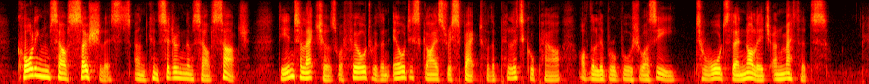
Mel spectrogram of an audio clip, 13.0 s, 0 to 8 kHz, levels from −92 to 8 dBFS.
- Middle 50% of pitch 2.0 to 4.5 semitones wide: No, average, 5.3 semitones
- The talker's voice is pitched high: No, low, 130 Hz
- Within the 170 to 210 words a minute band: No, slow, 135 wpm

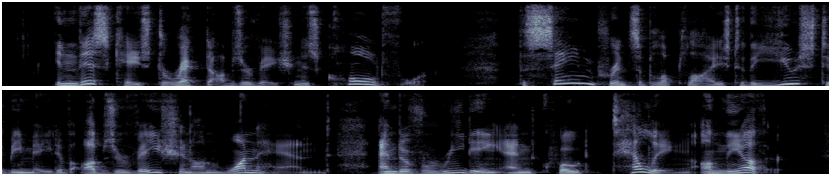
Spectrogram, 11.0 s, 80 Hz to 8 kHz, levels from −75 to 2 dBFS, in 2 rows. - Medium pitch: Yes, medium, 145 Hz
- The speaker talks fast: No, average, 170 wpm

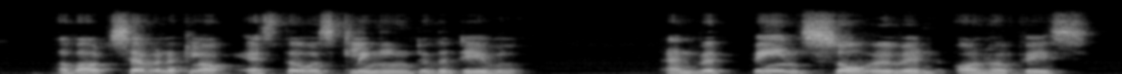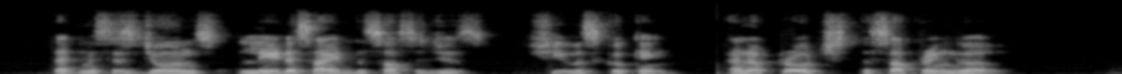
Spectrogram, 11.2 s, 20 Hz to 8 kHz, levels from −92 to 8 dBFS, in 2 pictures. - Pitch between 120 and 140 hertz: Yes, low, 135 Hz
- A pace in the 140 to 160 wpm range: No, average, 170 wpm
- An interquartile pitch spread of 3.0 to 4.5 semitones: No, narrow, 2.6 semitones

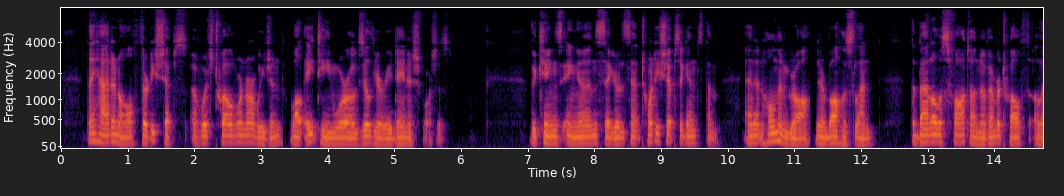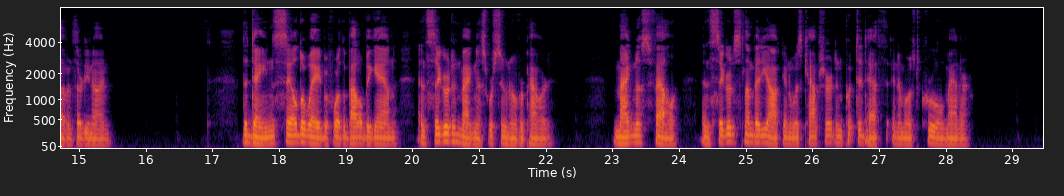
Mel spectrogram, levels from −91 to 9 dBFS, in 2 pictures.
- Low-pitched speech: Yes, very low, 90 Hz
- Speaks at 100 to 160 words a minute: Yes, average, 145 wpm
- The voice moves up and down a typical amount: Yes, average, 3.3 semitones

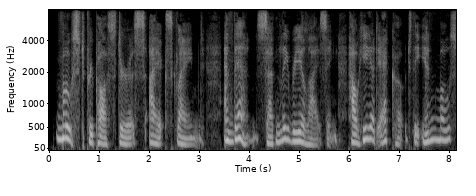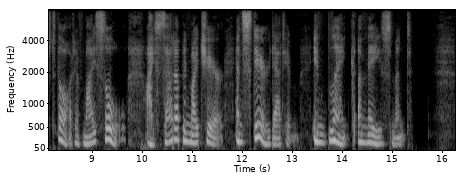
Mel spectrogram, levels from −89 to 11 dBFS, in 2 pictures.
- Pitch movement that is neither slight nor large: No, wide, 7.6 semitones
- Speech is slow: Yes, slow, 115 wpm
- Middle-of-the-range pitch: Yes, medium, 180 Hz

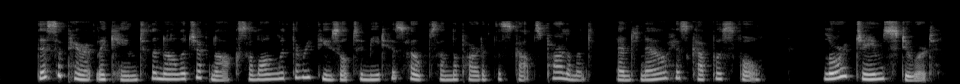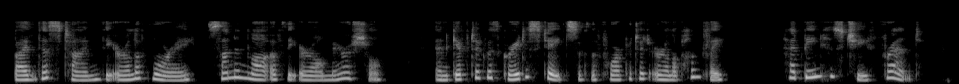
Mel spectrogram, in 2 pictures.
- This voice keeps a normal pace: Yes, average, 195 wpm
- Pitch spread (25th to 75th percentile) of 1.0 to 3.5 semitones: No, average, 4.5 semitones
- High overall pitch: Yes, high, 230 Hz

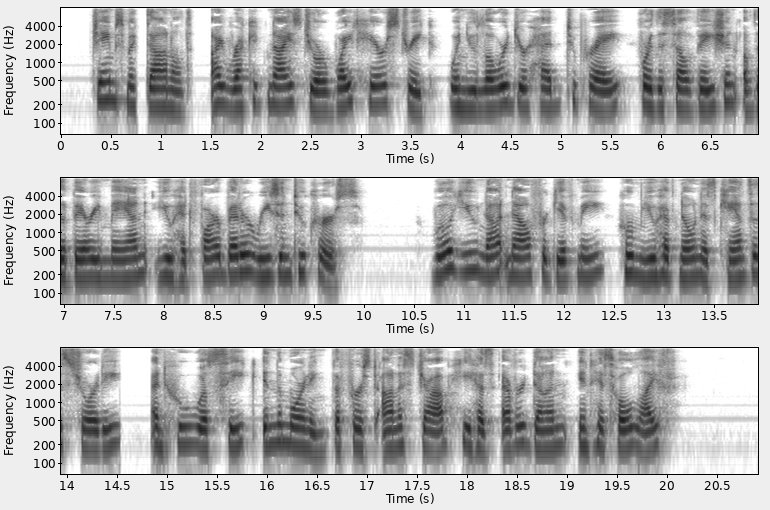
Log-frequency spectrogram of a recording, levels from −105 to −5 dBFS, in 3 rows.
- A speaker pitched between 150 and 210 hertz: Yes, medium, 185 Hz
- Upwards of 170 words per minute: Yes, average, 180 wpm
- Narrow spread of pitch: Yes, narrow, 2.1 semitones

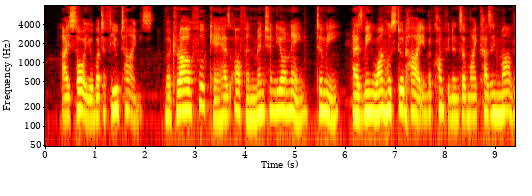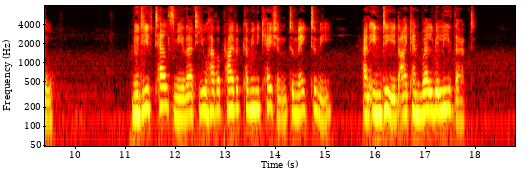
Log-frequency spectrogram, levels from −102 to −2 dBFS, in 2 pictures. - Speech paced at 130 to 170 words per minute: Yes, average, 160 wpm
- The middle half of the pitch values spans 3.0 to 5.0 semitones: Yes, average, 3.6 semitones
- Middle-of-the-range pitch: Yes, medium, 165 Hz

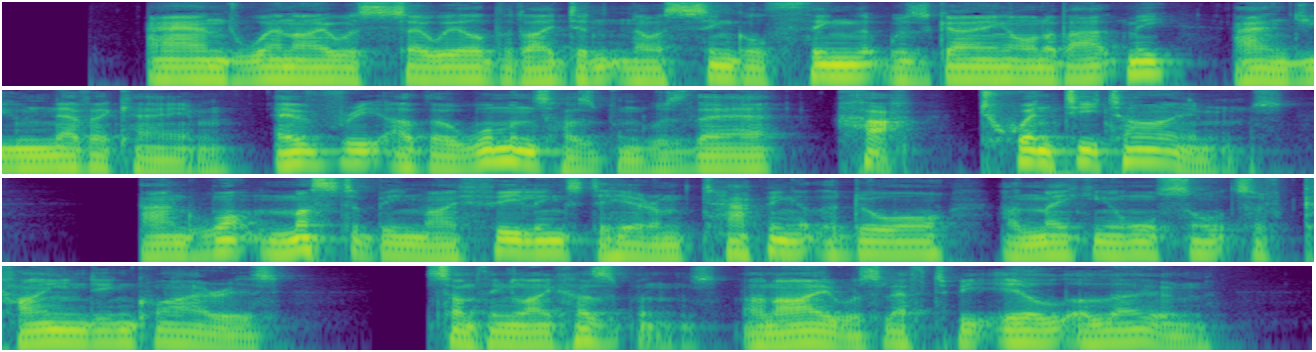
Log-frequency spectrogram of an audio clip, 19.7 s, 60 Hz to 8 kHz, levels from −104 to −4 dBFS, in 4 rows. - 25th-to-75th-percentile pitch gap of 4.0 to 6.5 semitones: No, average, 2.8 semitones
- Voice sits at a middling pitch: No, very low, 90 Hz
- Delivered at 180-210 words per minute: Yes, average, 195 wpm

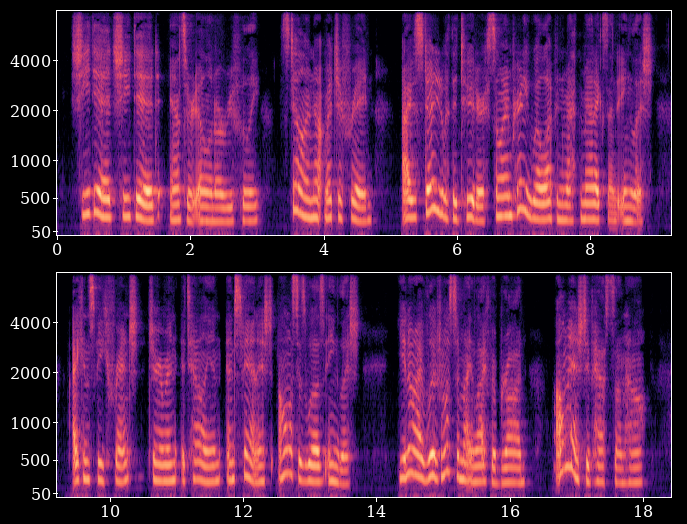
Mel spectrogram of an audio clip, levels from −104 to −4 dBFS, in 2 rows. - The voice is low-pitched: No, high, 220 Hz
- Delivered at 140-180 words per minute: Yes, average, 175 wpm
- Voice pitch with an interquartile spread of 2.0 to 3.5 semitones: No, average, 4.0 semitones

